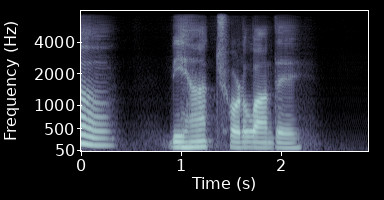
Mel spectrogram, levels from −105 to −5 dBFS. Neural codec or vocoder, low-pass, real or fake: codec, 16 kHz, about 1 kbps, DyCAST, with the encoder's durations; 7.2 kHz; fake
